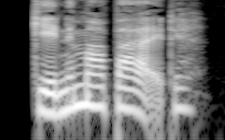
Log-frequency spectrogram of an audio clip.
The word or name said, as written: gennemarbejde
